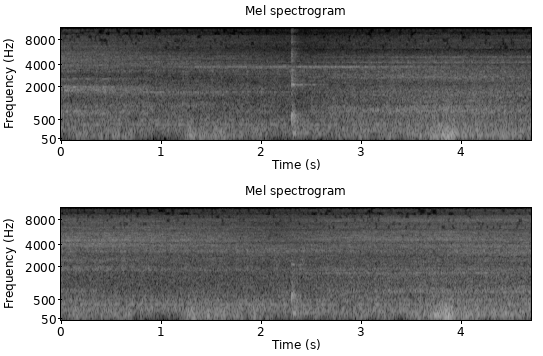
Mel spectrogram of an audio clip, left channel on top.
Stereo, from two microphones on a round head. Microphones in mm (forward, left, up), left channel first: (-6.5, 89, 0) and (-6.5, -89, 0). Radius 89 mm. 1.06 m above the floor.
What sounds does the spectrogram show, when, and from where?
2.3 s a piano: 85° left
